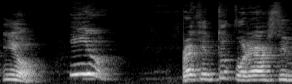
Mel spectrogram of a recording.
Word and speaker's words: ঞ: এটা আমরা সবাই জানি কি নিয়, নিয় কিন্তু এটার উচ্চারণ নিয় হবে না, এটা হবে ইয়।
